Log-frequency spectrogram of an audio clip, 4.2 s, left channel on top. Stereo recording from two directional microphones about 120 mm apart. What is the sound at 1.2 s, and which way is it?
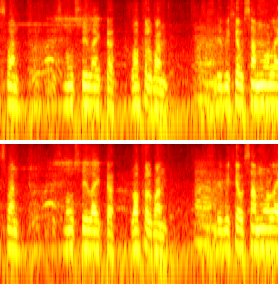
A man's voice, 30° right (ahead or behind).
